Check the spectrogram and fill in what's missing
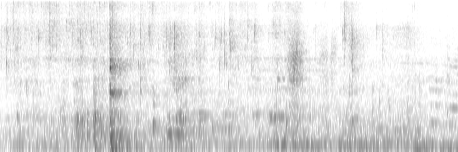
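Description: A tap runs steadily into a sink while something is rinsed beneath it, a continuous close stream with a brief clatter near the start.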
